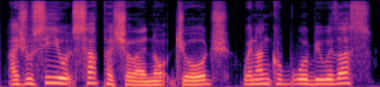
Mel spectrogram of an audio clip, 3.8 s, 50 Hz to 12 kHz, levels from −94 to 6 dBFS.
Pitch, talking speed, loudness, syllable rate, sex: 165 Hz, 255 wpm, -17 LUFS, 5.6 syllables/s, male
